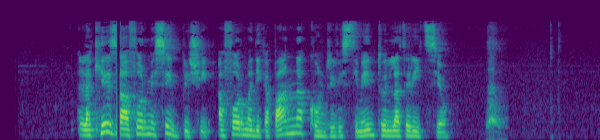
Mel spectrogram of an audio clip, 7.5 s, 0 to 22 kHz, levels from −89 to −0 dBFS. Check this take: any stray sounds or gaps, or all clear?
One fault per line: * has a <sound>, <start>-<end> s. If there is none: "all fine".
* has a dropout, 1.5-1.5 s
* has a bark, 6.1-6.4 s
